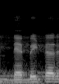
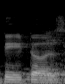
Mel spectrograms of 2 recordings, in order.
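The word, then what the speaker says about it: debtors: Point number 1, pronunciation clear होना चाहिए. डेबिटर नहीं है, डेप्टर नहीं है, डेटर्स है.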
